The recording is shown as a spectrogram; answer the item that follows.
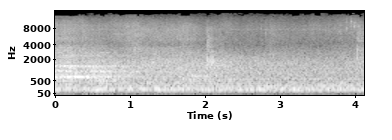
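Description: Indoor ice hockey rink during play: a steady noisy rumble of skates on the ice and the hall, with a voice trailing off in the first second and a faint knock about two seconds in.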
